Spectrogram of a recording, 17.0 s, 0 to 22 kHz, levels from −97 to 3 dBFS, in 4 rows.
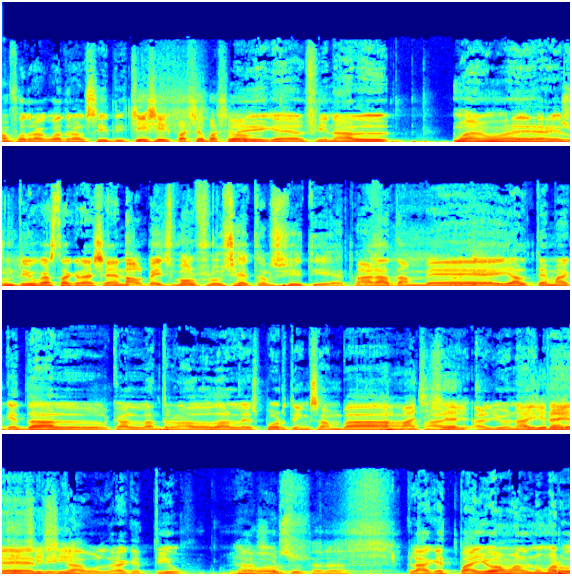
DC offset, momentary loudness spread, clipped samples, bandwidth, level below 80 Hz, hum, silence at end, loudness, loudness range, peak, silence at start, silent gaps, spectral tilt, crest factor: under 0.1%; 9 LU; under 0.1%; 17 kHz; -30 dBFS; none; 0 s; -15 LUFS; 3 LU; 0 dBFS; 0 s; none; -5 dB/octave; 16 dB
